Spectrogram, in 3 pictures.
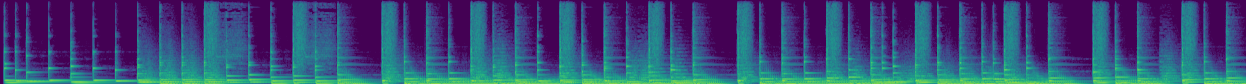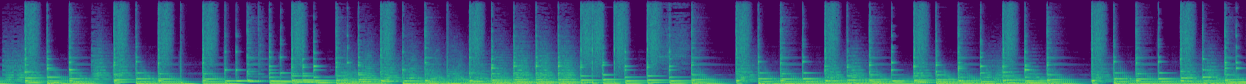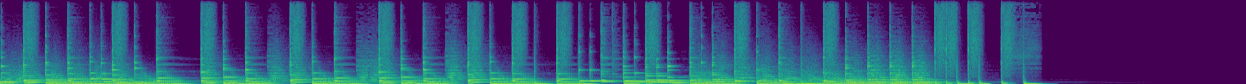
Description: Catégorie Marimba Remix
